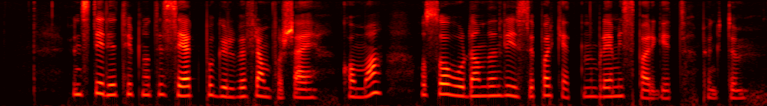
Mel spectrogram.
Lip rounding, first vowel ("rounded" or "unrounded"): rounded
